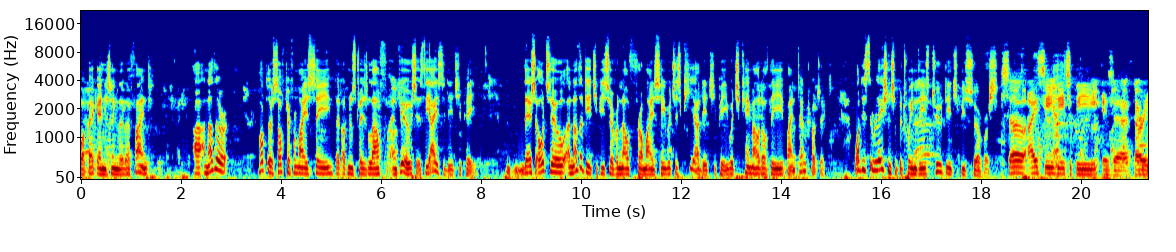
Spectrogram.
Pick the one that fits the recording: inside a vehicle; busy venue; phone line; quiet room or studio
busy venue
